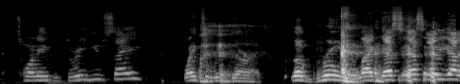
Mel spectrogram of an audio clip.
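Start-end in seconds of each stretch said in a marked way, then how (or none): 0.2-2.6 mocking, ridiculing voice played for laughs. Retelling a scene as if spoken by Matt Ryan: imitating Matt Ryan. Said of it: "that's exactly what Matt Ryan's like".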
